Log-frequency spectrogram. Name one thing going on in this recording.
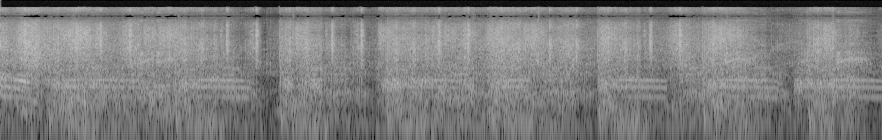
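A shotgun fires repeatedly with loud, booming blasts.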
